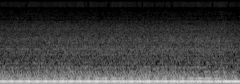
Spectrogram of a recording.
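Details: Nissan 350Z with a freshly swapped-in JDM replacement engine, after the refreshed original engine failed at about 180 miles; first run shows a deep, even hum at steady speed with no knocks, ticks or rattles, healthy.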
